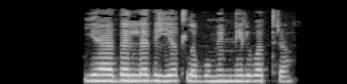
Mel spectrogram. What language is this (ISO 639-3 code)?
ara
